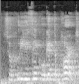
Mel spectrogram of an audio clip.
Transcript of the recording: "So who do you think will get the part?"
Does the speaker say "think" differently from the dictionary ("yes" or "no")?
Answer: no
